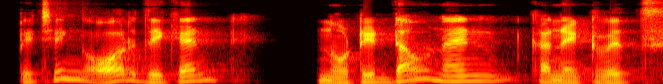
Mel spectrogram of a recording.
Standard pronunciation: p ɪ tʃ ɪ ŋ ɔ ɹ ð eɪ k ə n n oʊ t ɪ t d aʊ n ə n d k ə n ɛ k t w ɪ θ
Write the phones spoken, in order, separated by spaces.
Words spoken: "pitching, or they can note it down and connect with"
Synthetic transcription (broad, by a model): p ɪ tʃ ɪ ŋ ɔ ɹ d eɪ k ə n n oʊ t ɪ t d aʊ n ə n d k ə n ɛ k t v ɪ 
